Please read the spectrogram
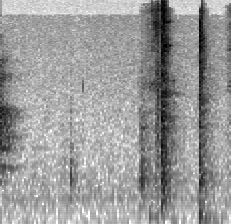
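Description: A quiet room, then a few light knocks and clatters about one and a half seconds in and a sharp click near the end, from a toddler at play on a hardwood floor.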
